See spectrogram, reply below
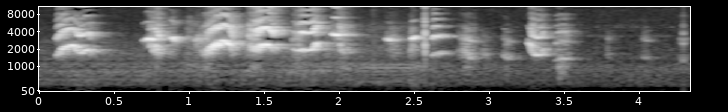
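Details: Tame hand-raised pet cockatiel practising speech: a run of rapid squawky, chattering syllables with rising and falling tones, short pauses between bursts, indoors.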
